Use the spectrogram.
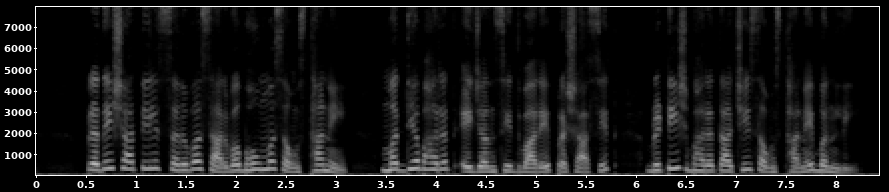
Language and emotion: Marathi, neutral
